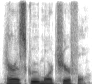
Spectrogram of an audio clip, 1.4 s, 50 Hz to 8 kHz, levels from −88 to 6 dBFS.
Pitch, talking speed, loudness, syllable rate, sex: 125 Hz, 175 wpm, -14 LUFS, 5.1 syllables/s, male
